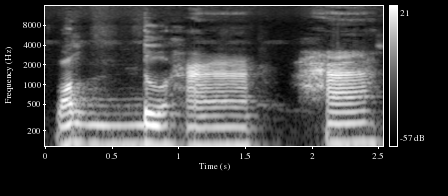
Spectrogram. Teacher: ada fathah bertemu dengan alif kadar bacanya dipanjangkan satu Alif atau dua harakat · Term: Mad thobii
